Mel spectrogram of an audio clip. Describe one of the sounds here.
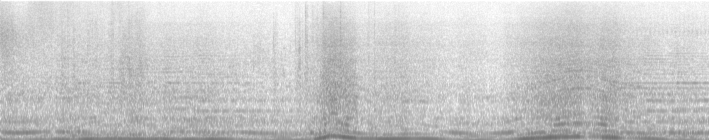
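A car engine hums steadily and revs up and down as it drives.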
